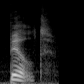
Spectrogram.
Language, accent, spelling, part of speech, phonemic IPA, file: English, General American, built, adjective / noun / verb, /ˈbɪlt/, En-us-built.ogg
- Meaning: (adjective) well-built, muscular or toned; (noun) Shape; build; form of structure; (verb) simple past and past participle of build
